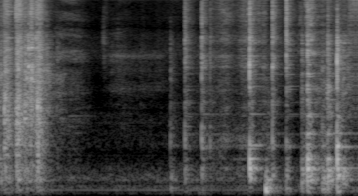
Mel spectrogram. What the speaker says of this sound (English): you continue mashing them until you have all mashed potatoes in your pot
